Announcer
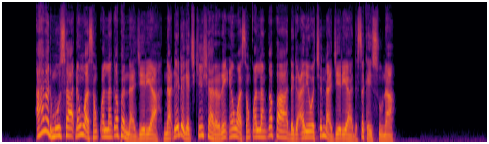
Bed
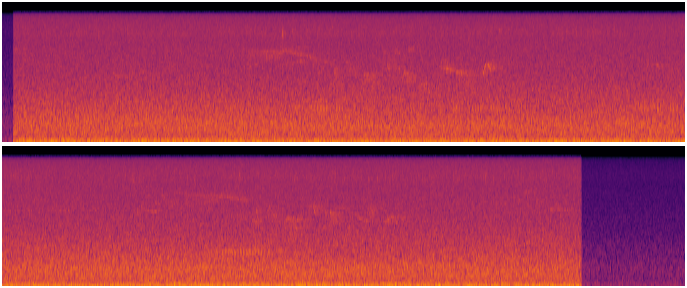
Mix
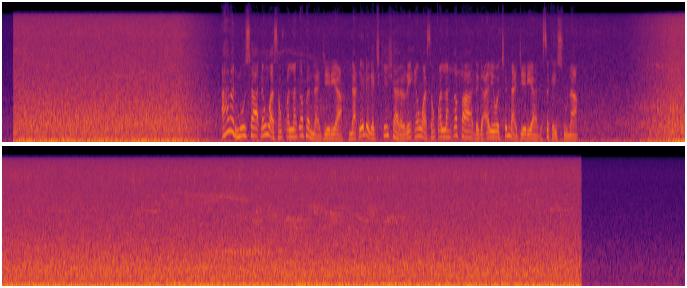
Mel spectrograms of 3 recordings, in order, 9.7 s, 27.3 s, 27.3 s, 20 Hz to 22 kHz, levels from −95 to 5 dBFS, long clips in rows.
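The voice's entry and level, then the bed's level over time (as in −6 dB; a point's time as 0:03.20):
3.70 s, −4.5 dB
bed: 0:03.53 −2 dB
0:04.31 −17 dB
0:12.44 −17 dB
0:13.44 0 dB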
